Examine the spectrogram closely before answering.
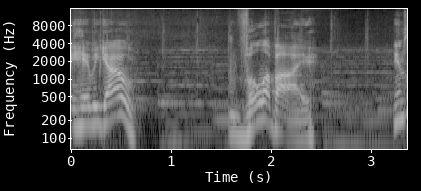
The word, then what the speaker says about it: Vullaby: I think I say Vullaby because it sounds like lullaby, right?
